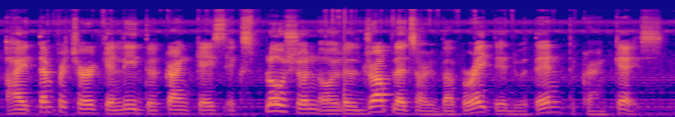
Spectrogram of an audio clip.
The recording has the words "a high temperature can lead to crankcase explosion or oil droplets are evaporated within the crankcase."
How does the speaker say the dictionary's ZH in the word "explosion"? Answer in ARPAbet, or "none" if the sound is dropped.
SH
